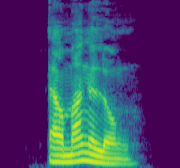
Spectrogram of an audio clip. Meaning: only used in in Ermangelung
- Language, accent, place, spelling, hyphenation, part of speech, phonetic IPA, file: German, Germany, Berlin, Ermangelung, Er‧man‧ge‧lung, noun, [ɛɐ̯ˈmaŋəlʊŋ], De-Ermangelung.ogg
